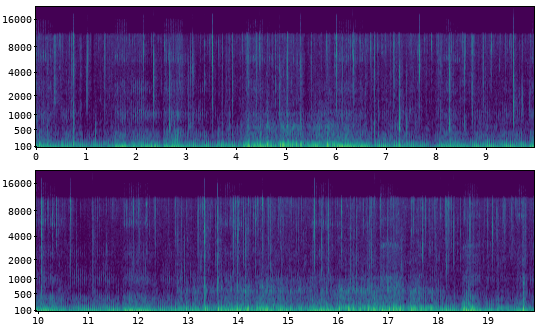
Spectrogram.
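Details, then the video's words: A cat's soft, unbroken low purr runs steadily under the light crackle of a fire in the fireplace, the rumble pulsing in slow waves as frequent bright pops and snaps scatter across it. "Relax to the gentle purring of the cat and the light crackling of the fire in the fireplace!"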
